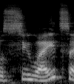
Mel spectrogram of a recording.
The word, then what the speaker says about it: Sooites: And it sounds like there are a lot of opportunities for you and your fellow Sooites. I learned that today is how you say people from the Soo.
